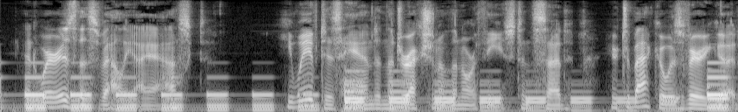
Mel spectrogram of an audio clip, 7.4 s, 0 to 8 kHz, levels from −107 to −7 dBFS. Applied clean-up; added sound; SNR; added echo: none; Piano; 0 dB; none.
